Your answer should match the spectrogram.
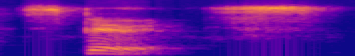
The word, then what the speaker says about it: spirits: 맨 끝에 이제 T와 S 발음은 치읓 발음이 아니라 멈춤 쌍시읒 아시죠? spirits 이렇게 발음해야 됩니다.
